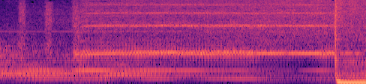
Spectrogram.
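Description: Opening of an acidcore electronic live set: layered sustained synth tones with no drum beat, a few short ticks at the start and a higher held tone entering about half a second in.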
